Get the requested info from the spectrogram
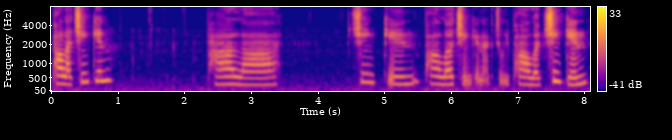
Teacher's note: and the second A here is the schwa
